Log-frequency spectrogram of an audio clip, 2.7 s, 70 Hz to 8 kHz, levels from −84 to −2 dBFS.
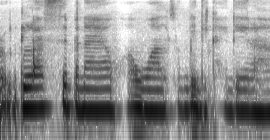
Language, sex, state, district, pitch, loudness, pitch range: Hindi, female, Arunachal Pradesh, Papum Pare, 195 Hz, -16 LUFS, 190-205 Hz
